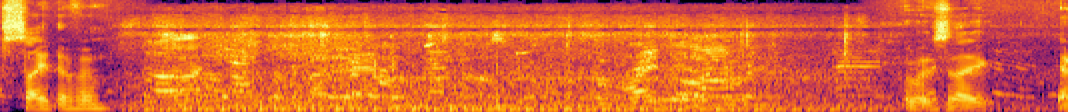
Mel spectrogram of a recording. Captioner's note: people chattering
